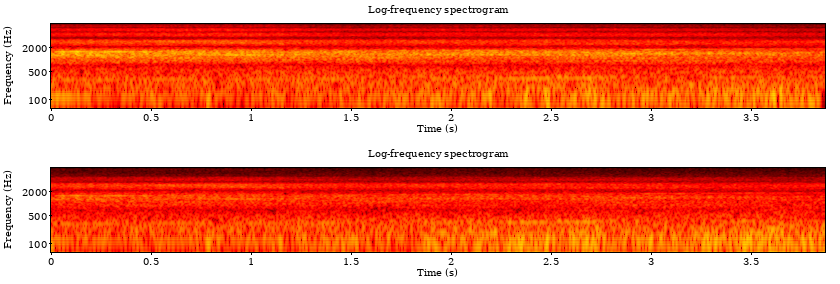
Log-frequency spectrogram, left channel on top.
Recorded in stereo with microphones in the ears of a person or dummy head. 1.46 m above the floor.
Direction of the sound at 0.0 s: 55° left (ahead or behind).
